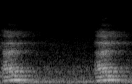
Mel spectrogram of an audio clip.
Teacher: That is the noon. You touch the alveolar ridge with the front part of the tongue.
